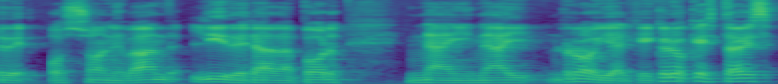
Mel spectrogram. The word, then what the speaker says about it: Nene Royal: Nirvana por parte de Ozone Band, liderada por Nay Nay Royal, que creo que esta vez sí lo estoy pronunciando bien porque me dejaron aclarado, y gracias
